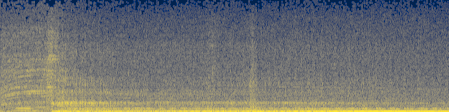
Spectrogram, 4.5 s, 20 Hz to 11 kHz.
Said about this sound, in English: The Veyron made its way onto the track. From where I was standing, on the back straight leading into turn one, I saw the black and red coupe streak by, sounding like some chimera of an F-18 and a rhinoceros. It cleaved the air.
